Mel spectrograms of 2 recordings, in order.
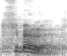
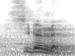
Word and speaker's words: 키벨레: 아도니스라고 들어보셨죠 아도니스하고 동방이 여신 키벨레 발음에 따라 씨벨레 이렇게 부르는데 그 신을 주신으로 섬기는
